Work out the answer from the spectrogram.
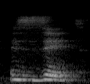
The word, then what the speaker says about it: الزيت: We will say الزيت يعني the oil. So we don't pronounce the lam.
